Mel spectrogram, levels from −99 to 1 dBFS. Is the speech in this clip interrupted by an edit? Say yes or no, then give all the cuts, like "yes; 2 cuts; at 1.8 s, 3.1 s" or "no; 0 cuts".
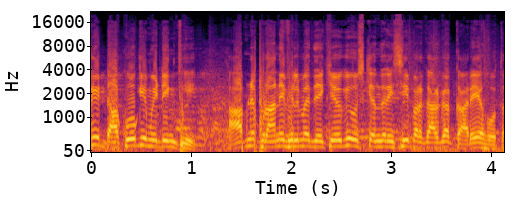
no; 0 cuts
